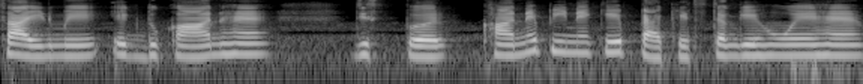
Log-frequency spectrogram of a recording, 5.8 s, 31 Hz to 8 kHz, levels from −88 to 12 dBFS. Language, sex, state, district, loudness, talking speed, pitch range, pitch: Hindi, female, Punjab, Pathankot, -19 LUFS, 145 wpm, 200-220 Hz, 205 Hz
